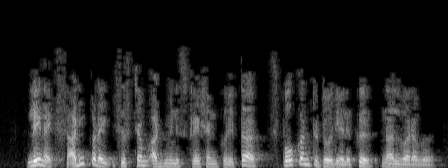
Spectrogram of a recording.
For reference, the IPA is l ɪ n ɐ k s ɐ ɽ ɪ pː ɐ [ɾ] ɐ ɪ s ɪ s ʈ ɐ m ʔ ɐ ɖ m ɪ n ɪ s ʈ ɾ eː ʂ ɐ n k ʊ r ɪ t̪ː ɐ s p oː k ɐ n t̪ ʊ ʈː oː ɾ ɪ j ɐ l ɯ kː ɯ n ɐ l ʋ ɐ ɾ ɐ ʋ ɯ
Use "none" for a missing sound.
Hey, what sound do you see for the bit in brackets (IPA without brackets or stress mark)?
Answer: ɽ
